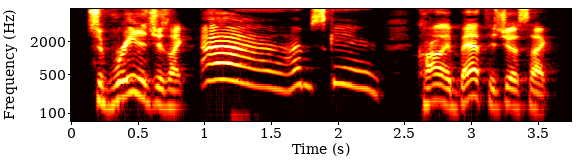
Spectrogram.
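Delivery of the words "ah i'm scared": put-on very high squeaky girl voice; high-pitched fake fright; mock scared girl.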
